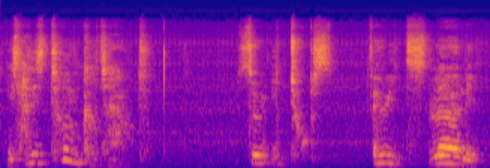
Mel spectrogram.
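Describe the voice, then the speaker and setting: A man playing a hammy spoof psychic medium who speaks in halting, dramatic whispers and gasps in a comic mock documentary. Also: high voice, darkish tone, distant mic, slight background noise. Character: hammy male stage psychic, breathy and theatrical.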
